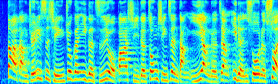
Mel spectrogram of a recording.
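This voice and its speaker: At a moderate pace and with hardly any pauses, the speech has ordinary pitch variation and noticeable background noise. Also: woman, fairly high pitch for a woman. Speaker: city councillor. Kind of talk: political talk show discussion.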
